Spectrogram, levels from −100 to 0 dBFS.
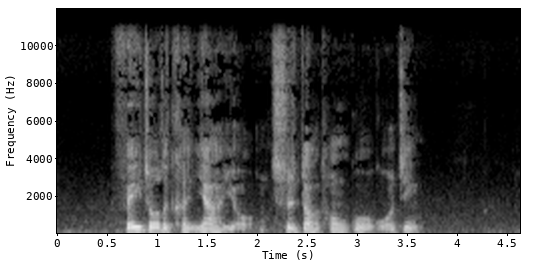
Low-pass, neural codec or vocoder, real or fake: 10.8 kHz; none; real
